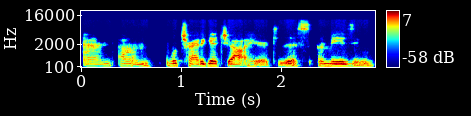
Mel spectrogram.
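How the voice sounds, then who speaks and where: A woman speaking at a fairly quick pace. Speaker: physician presenting at journal club. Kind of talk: case presentation. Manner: fast.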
